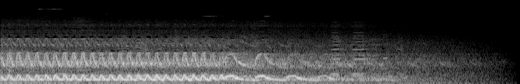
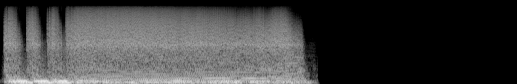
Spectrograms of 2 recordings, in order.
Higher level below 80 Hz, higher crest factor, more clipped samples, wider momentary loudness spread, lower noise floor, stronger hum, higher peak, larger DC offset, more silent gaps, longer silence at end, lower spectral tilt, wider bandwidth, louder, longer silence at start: second, -36 dBFS vs -22 dBFS; about the same, 14 dB vs 14 dB; neither; first, 15 LU vs 5 LU; second, -48 dBFS vs -84 dBFS; neither; about the same, 0 dBFS vs 0 dBFS; neither; neither; second, 0.8 s vs 2.05 s; first, -8 dB/octave vs -4 dB/octave; second, 7.8 kHz vs 16 kHz; about the same, -13 LUFS vs -12 LUFS; about the same, 0 s vs 0.05 s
